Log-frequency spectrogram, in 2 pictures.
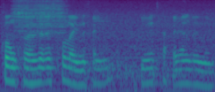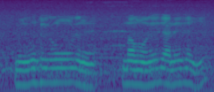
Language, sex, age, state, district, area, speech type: Bodo, male, 60+, Assam, Kokrajhar, rural, spontaneous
